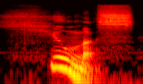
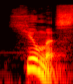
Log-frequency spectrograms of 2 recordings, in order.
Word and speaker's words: humus: this word before it's humus humus the pronunciation is humus sometimes people get a little confused about that but humus think about another word that's pronounced very similarly but is a different word human but this is humus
